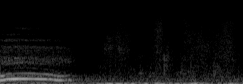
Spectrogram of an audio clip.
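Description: A man's short groan, under a second long, its pitch rising a little and then falling away, a reaction to his shoulders being squeezed in a hard massage.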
